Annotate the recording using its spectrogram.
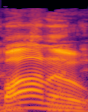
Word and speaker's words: Bono: I never know how to pronounce it. – It's Bono.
